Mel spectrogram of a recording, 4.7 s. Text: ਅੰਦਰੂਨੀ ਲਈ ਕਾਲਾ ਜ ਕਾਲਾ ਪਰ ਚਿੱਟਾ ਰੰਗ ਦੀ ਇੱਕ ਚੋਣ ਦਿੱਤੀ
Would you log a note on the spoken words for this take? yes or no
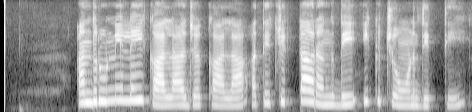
yes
